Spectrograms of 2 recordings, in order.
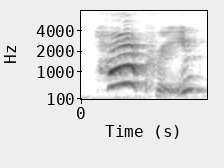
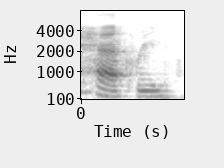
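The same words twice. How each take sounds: First: Very high, loud questioning exclamation; incredulous cry. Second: Said in the usual way. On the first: A narrator's reading. Mike cries out at the odd item on the sign, incredulous. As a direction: echo it in disbelief. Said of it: "cried Mike T V".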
